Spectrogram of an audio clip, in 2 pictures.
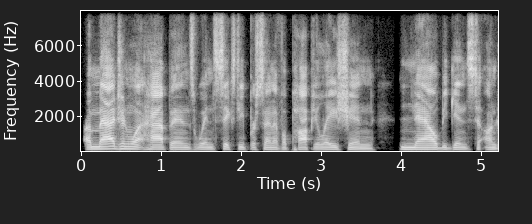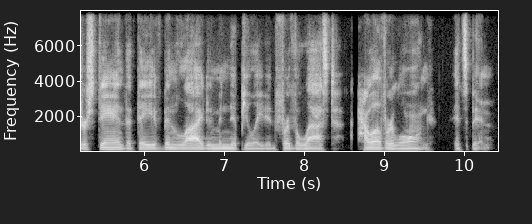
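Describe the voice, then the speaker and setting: Low-voiced man running a fantasy game. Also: steady tone, moderate pace, a little mellow, dry recording, studio quality. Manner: descriptive second-person storytelling. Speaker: game master. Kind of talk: narrating a tabletop fantasy game.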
